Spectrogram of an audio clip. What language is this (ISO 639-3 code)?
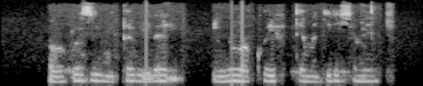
kin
